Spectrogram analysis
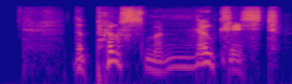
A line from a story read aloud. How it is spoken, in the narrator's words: said through gritted teeth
